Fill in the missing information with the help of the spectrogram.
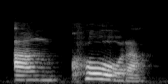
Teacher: I'm putting the main stress on the O.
